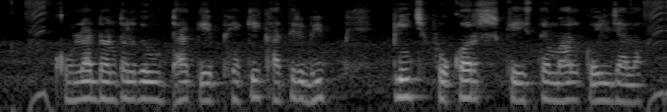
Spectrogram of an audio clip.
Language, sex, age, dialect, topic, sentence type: Bhojpuri, female, 18-24, Southern / Standard, agriculture, statement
